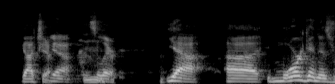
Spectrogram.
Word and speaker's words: Rensselaer: I want you to say it because I've never pronounced that guy's name correctly in my life. Oh, so it's Rensselaer. Gotcha. Yeah. Rensselaer.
